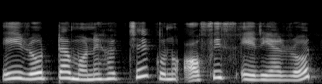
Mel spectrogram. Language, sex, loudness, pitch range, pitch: Bengali, female, -14 LUFS, 225-295 Hz, 255 Hz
